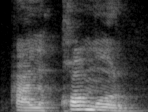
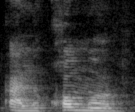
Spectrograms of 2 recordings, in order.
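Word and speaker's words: القمر: Unlike the moon letters, when you have al-qamar, qa is a moon letter. So when it's preceded with alif lam, you still need to pronounce the alif lam. It can be al-qamar.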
